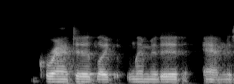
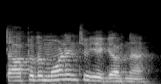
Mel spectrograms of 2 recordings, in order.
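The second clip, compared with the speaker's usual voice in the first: hammed-up British-Irish greeting accent, higher and quick; terrible mock accent; 6 semitones higher, 4 dB louder, faster than usual. Guest greets the podcast host in a terrible put-on accent. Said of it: "That was a terrible accent".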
